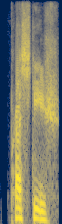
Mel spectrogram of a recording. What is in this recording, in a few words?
"prestige", American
